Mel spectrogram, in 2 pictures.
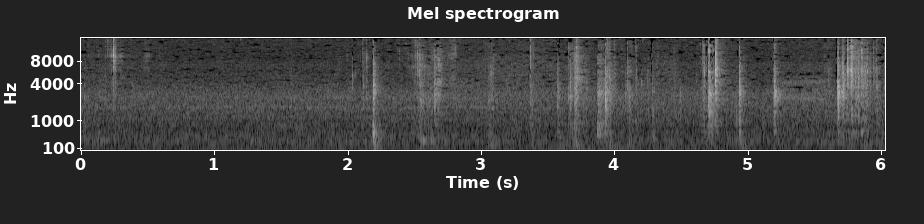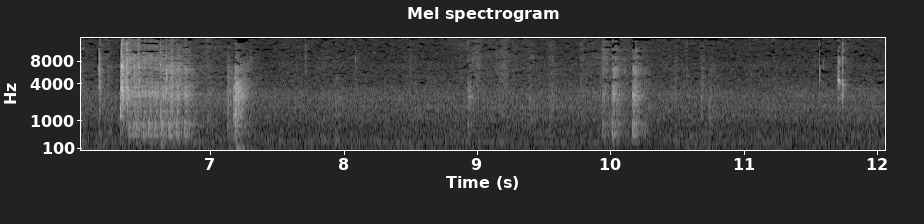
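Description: Scattered light clicks and taps from hands handling a laptop's display cable connector and the parts around it, with a brief scraping rustle a little past the middle.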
